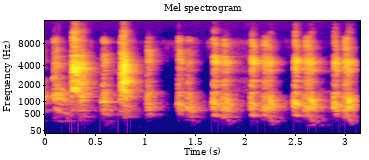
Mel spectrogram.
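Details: Young fighting chukar partridge, hatched last year, giving a run of harsh, rasping chuk notes, loose at first and then steadier at about two per second. People laugh nearby at the start.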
